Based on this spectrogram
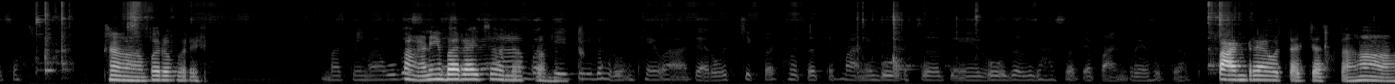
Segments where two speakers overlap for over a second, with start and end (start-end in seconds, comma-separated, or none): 4.0-5.7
